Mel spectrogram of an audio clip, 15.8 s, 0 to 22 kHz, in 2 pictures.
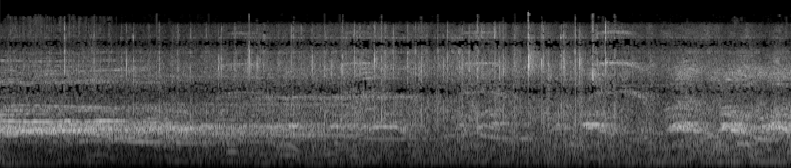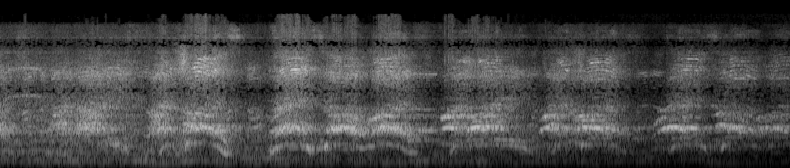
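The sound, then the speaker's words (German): Shouting and chanting rise from a crowd at an International Women's Day protest march in Erfurt's city centre. Early on the sound is a looser din. Later it turns into rhythmic bursts of loud chanting. “So klang es am Sonntag auf der 8. März-Demo in der Erfurter Innenstadt und mitgebracht hat uns die Aufnahme Donata.”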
